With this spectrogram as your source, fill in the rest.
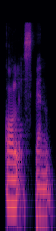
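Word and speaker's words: colspan: তাহলে দুটো কলাম মিলে একটা করছে, এই জন্য এটাকে দিতে হবে টিডির জায়গায় আমরা বলবো কলাম স্প্যান, কল স্প্যান উচ্চারণ দিয়ে।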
